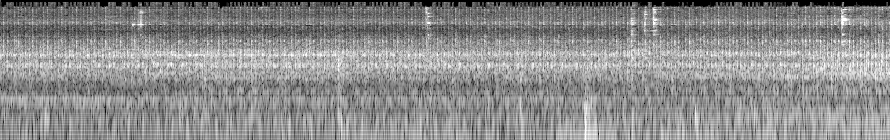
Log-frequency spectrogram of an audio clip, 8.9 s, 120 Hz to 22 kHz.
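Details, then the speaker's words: Maruti Suzuki Swift diesel at about 154,000 km, after replacing the complete timing kit that caused heavy knocking: now an even idle with steady diesel clatter and no knock. "यह देख सकते हो एकदम silent हो गया कुछ है सब चेक कर लो फिर फिटिंग करो"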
